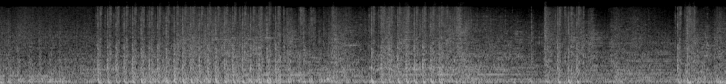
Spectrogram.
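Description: Rapid gunfire in the video game Uncharted 4: dense bursts of automatic shots and loud reports crowd together continuously, sometimes dropping out briefly before starting again.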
